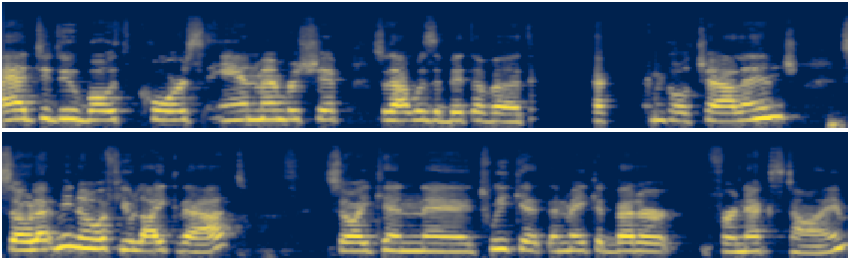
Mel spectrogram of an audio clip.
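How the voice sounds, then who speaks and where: A woman speaks in a high voice with ordinary pitch variation. She has an Israeli accent. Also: moderate pace. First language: Hebrew. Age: 30s. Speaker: online course creator. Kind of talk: live webinar with audience chat. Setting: live online broadcast. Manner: animated.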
